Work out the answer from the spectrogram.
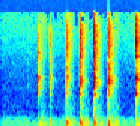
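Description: Clicking together the parts of a Kevin Nash toy figure's head: a quick series of several short, hard clicks and taps in an uneven rhythm, fairly faint and alone.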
